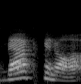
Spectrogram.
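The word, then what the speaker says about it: Mackinac: uh thank you and it's mackinaw island because i was like it's spelled differently and and i love somewhere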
